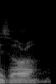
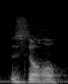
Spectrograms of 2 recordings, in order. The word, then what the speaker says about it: Zorro: Thank you, Zorro. Oh, exactly, but it's actually pronounced Zorro.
